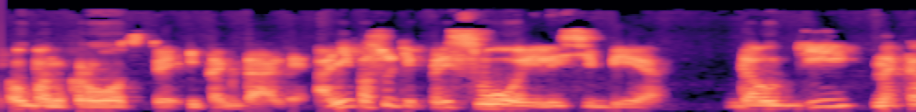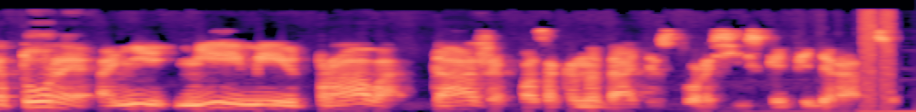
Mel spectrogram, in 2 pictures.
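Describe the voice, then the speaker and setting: A man gives explanatory legal commentary as a lawyer. His voice is husky and forceful with lively intonation, on a slightly dull recording. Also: lowish voice, dry recording. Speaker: lawyer, interviewed.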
